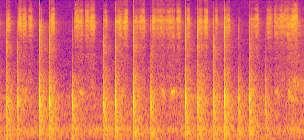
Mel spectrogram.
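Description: Marker pen writing on a whiteboard: a quick, irregular run of short strokes and taps, a few of them squeaking.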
